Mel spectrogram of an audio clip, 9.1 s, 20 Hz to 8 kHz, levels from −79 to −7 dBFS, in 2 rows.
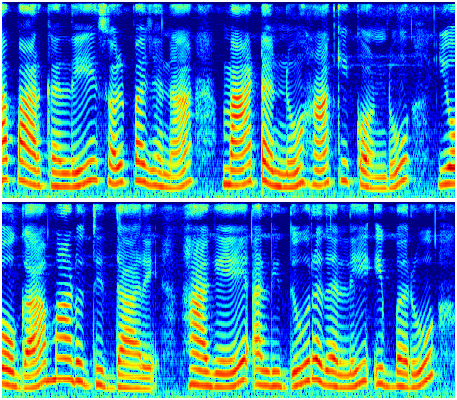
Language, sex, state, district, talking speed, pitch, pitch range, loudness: Kannada, female, Karnataka, Bidar, 90 wpm, 230 Hz, 205-275 Hz, -18 LUFS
